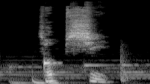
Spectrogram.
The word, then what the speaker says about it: 접시: Plates would be 저 plus P plus 시. 접시. Let's move on to the sixth Patchim.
